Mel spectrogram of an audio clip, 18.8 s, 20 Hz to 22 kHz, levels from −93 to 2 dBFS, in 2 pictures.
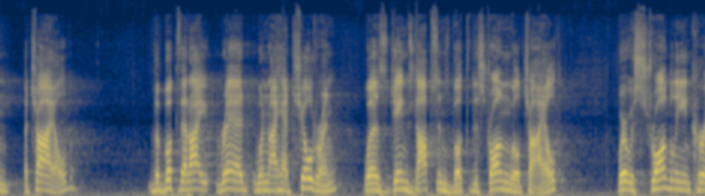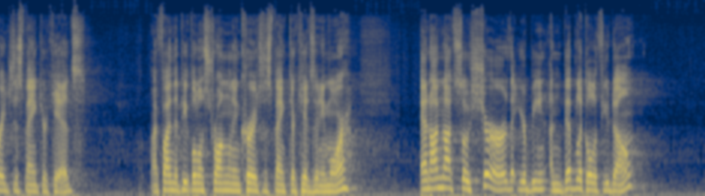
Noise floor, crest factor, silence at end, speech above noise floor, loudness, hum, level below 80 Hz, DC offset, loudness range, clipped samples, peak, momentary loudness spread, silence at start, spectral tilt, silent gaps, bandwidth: -50 dBFS; 18 dB; 0.9 s; 34 dB; -17 LUFS; none; -38 dBFS; under 0.1%; 2 LU; under 0.1%; 0 dBFS; 8 LU; 0 s; -5.5 dB/octave; none; 18.5 kHz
